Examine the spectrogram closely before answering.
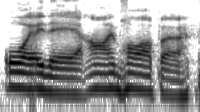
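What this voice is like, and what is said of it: Australian-accented character voice. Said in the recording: “his Harper JFK Australian voice ... It sounds like JFK ... Yes, JFK.”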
